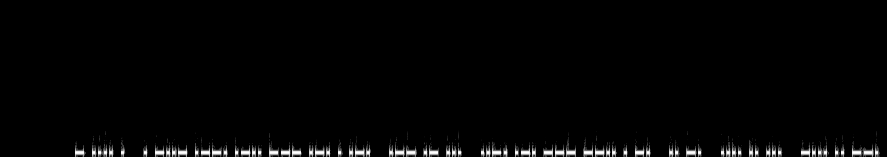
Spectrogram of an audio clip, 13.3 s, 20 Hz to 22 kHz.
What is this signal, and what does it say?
Morse code, heard as a keyed tone, about 27 wpm, 700 Hz. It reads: THE EXPLORER WAS FROZEN IN HIS BIG
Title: Pangram Challenge v2 - 28wpm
